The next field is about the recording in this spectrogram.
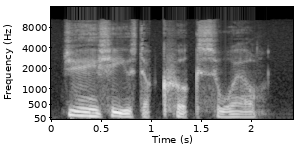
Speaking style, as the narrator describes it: murmured regretfully

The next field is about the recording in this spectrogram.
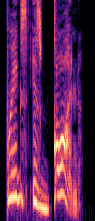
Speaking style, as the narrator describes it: Josh shouted into the phone

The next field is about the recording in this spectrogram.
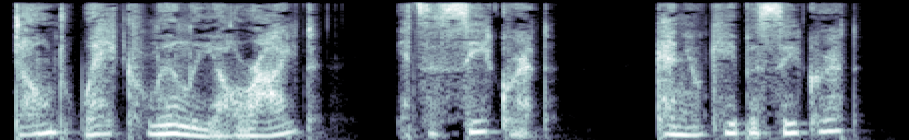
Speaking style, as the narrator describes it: Jessie whispered

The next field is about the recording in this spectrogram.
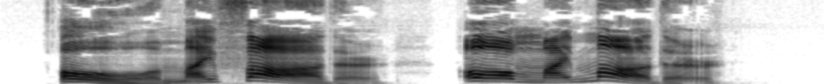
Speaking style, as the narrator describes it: Lulath intoned in slaanth

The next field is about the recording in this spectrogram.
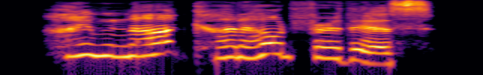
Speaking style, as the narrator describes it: Thermopolis cried

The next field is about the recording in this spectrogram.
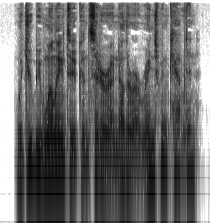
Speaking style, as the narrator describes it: Laramie asked calmly

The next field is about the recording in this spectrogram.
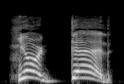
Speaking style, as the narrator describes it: Lion shouted

